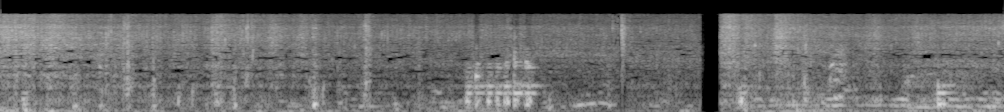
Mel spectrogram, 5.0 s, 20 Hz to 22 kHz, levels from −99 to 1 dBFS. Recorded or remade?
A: recorded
